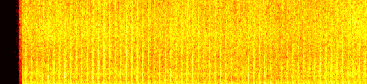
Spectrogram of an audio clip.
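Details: Rapid, evenly spaced heavy pulses like a running engine or machine gun, nearly three per second, continue without a break after a short silence, with no animal voice audible.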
